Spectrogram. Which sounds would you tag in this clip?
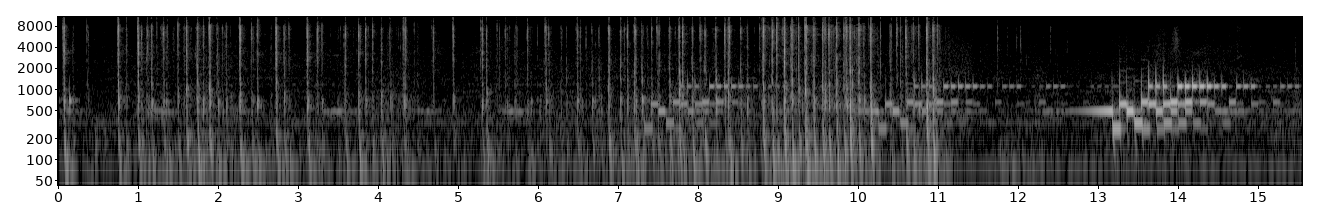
keyboard typing, phone ringing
